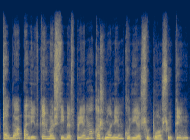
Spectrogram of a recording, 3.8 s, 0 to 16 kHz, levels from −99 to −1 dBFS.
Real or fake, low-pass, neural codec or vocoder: fake; 14.4 kHz; codec, 44.1 kHz, 3.4 kbps, Pupu-Codec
